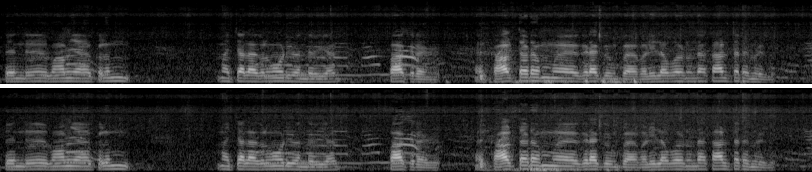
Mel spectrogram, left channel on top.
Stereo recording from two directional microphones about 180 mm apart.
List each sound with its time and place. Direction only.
0.0 s speech: centre (ahead or behind)
2.2 s speech: 5° left (ahead or behind)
